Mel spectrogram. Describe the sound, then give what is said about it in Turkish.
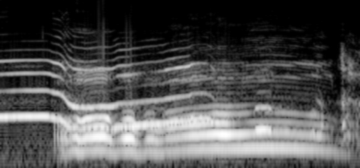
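A woman's voice imitates the loud, sustained scream of a person with a nervous disorder who screams when touched with a fingertip: one long wavering high-pitched cry that starts abruptly and holds for about two seconds before trailing off. “Parmağınızın ucuyla böyle dokunacak olsanız avaz avaz bağırmaya başlıyor. İşte böyle.”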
